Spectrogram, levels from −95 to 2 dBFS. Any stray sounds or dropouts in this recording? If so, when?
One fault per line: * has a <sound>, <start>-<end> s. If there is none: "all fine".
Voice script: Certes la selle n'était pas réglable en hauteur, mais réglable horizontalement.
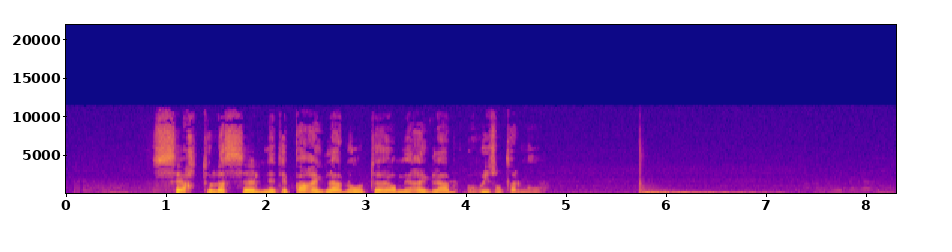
* has a thud, 5.7-7.3 s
